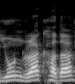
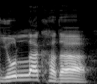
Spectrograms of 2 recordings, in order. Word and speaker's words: 연락하다: এটা যদি কেউ উচ্চারণ করে ইয়োনরা খাদা, সম্পূর্ণরূপে ভুল। সঠিক উচ্চারণ ইয়োল্লা খাদা মানে যোগাযোগ করা।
